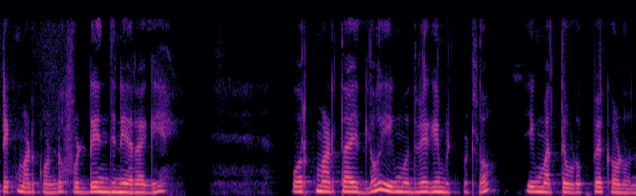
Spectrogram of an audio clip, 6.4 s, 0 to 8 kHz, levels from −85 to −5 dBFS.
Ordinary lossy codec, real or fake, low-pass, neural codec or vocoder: MP3, 64 kbps; real; 7.2 kHz; none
